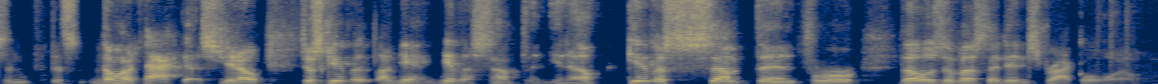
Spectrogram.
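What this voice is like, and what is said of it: Accent and voice like George W. Bush. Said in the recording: “I can hear George W. Bush. You sound just like him to me ... The accent, the voice. ... He has the accent”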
